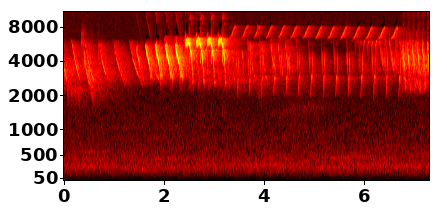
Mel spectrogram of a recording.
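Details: Tree pipit song with varied phrases: slurred notes, a loud burst of repeated sharp strokes, then a fast trill of short upward ticks and a final rapid high series.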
